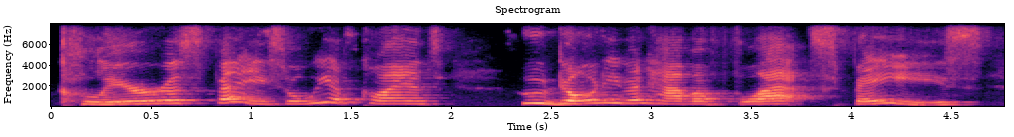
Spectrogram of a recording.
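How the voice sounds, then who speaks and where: A woman's voice: high-pitched, slow pace, fairly bright tone. Older woman organizer, earnest and emphatic, casual co-host talk. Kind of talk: casual conversation.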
